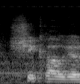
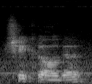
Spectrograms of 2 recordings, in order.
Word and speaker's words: Chicago: be in Chicago and I've been told I've been pronouncing it wrong all these years is Chicago not Chicago but what do you expect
